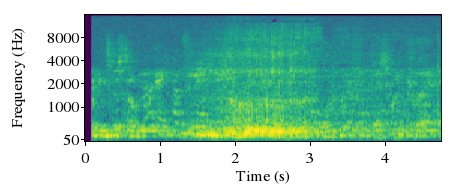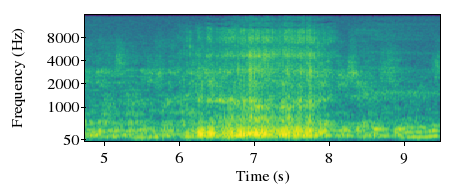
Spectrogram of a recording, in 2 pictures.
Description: He claims that he doesn't snore!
